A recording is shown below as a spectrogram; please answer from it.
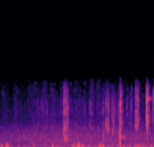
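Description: Footsteps and shoe scuffs on a concrete deck, with light wind rumble on the microphone; no engine running.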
